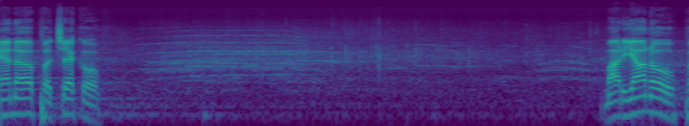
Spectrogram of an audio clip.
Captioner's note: audience applauds and cheers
